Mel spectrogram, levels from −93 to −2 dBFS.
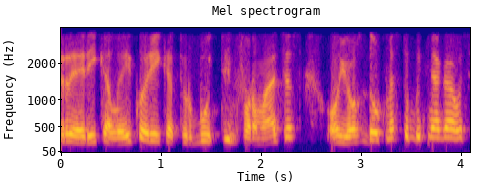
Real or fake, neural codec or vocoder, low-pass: real; none; 3.6 kHz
